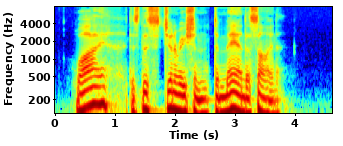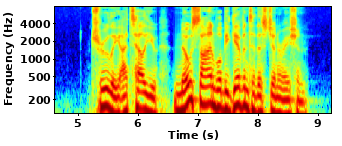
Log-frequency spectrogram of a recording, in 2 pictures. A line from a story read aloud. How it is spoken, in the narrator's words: Sighing deeply in his spirit, he said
